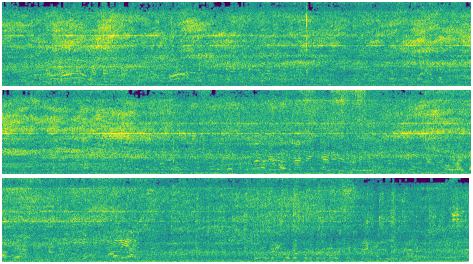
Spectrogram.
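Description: Crowd chatter over a steady low engine drone that grows louder through the second half.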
